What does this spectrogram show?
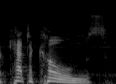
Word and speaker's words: catacomb: I always thought these were catacombs, not a catacomb. Because C-O-M-B is comb. Even though it's still stupid because it's a B, you don't pronounce it because words are made up.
